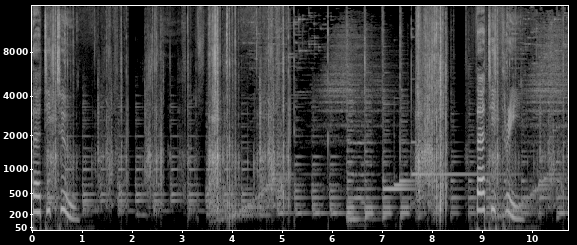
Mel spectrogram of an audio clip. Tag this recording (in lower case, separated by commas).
speech, music for children, music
